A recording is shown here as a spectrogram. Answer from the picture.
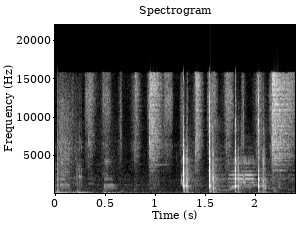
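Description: A metal spoon scooping and pressing thick liquid slime in a plastic tub: a string of sharp clicks and squelches, several close together in the second half. Quiet background music plays underneath.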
